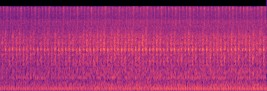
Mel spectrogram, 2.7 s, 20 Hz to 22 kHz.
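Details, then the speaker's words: 2013 Dodge Forza at idle: uneven, stumbling, lopsided beat with hissy top end, like one or two cylinders dropping out; poor spark burn on coil 3/2 cylinders; misfire, cause (coil or mechanical) suspected, not confirmed. "aquí se está mal como tal no hay un quemado bueno en estos dos cilindros o en uno de los cilindros"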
